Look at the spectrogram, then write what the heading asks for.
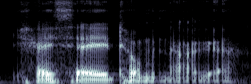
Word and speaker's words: Keisei Tominaga: Kisi Dominiga. How do you pronounce it? Keisei Tominaga. Keisei Tominaga. Tominaga. You were walking a fine line there for a second. Yeah, okay. Keisei Tominaga.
